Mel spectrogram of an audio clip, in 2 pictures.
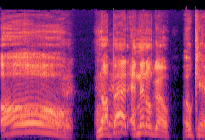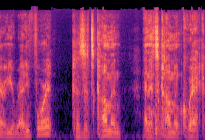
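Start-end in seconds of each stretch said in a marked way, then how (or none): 2.7-6.2 put-on flirty, suggestive voice. Retelling an Instagram arm wrestler's talk to opponents: imitating the Arm Wrestling Whisperer's dirty talk. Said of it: "He dirty talks them".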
